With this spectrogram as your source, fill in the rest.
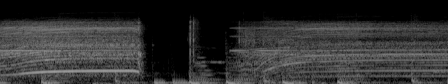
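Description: Milwaukee M12 drill driver with a standard HSS bit drilling into metal plasterboard profile: a loud whining motor that drops out as the bit bites, with brief grinding, then spins up again steadily.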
